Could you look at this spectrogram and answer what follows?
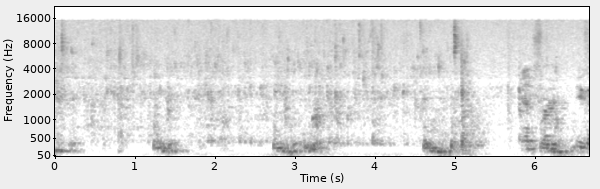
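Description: Spring water pours into a Vitamix blender container in short splashing bursts, separated by pauses. A voice murmurs quietly in the background.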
